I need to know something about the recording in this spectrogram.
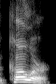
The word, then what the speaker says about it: Kulur: he moved on to color color is spelled KL you are and has a very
